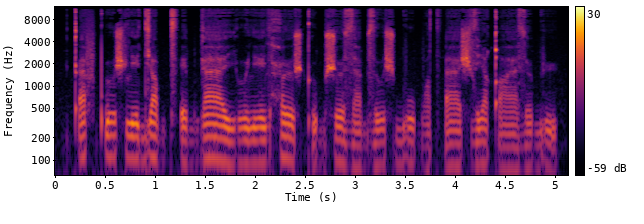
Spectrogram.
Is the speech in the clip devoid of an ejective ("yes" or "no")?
no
